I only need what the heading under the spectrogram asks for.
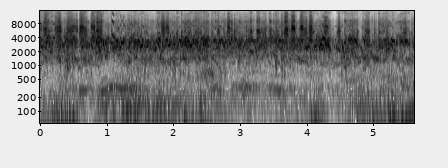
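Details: Aviary full of budgies giving dense high chirps, squeaky squeals and warbled chatter, the many voices overlapping, with a short lull just after the four-second mark.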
